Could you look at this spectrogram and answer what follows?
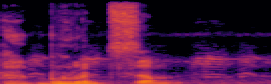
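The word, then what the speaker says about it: Burzum: m but it's pronounced bsum do you have to roll the r any sweds in here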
